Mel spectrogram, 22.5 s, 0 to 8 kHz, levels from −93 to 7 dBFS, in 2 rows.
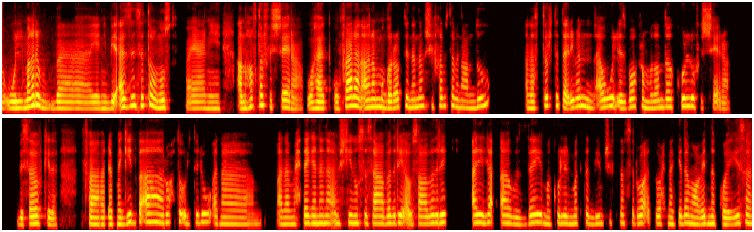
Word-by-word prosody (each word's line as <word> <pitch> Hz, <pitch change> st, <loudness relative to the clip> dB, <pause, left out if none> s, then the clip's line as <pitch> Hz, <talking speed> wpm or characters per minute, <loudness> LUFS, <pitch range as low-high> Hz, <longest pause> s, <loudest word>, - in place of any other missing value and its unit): والمغرب 180 Hz, +4 st, +4 dB, 0.5 s
يعني 165 Hz, 0 st, -1 dB
بيأذّن 205 Hz, +8 st, +4 dB
18:30، 225 Hz, -6 st, +1 dB
فيعني 170 Hz, -1 st, -3 dB, 0.3 s
أنا 170 Hz, +3 st, +2 dB
هافطر 245 Hz, +4 st, +3 dB
في 250 Hz, -, -11 dB
الشارع. 190 Hz, -3 st, 0 dB
وه 170 Hz, 0 st, +2 dB
وفعلاً 220 Hz, +9 st, +4 dB, 0.2 s
أنا 205 Hz, -, +3 dB
لمّا 210 Hz, -1 st, +2 dB
جرّبت 190 Hz, +4 st, +1 dB
إن 195 Hz, -3 st, +1 dB
أنا 210 Hz, +3 st, +1 dB
أمشي 230 Hz, -2 st, -6 dB
17:00 230 Hz, +3 st, -3 dB
من 195 Hz, -3 st, -3 dB
عندهم، 195 Hz, -, -1 dB, 0.6 s
أنا 175 Hz, 0 st, +1 dB
فطرت 225 Hz, +7 st, -2 dB
تقريبًا 200 Hz, 0 st, +1 dB
أوّل 210 Hz, +4 st, +2 dB
أسبوع 175 Hz, +5 st, +1 dB
في 215 Hz, 0 st, -6 dB
رمضان 180 Hz, +1 st, -1 dB
ده 205 Hz, 0 st, 0 dB
كُلّه 220 Hz, 0 st, +3 dB
في 195 Hz, -, -17 dB
الشارع 155 Hz, -2 st, -6 dB, 0.6 s
بسبب 190 Hz, +4 st, +2 dB
كده، 170 Hz, -4 st, -4 dB, 0.4 s
فلمّا 175 Hz, -1 st, +1 dB, 0.2 s
جيت 200 Hz, +5 st, +1 dB
بقى 230 Hz, -2 st, +3 dB
رُحت 220 Hz, +2 st, -3 dB
قُلت 200 Hz, +1 st, -4 dB
له 225 Hz, +1 st, 0 dB
أنا 180 Hz, 0 st, -4 dB, 0.3 s
أنا 180 Hz, 0 st, -2 dB
محتاجة 195 Hz, +2 st, 0 dB
إن 195 Hz, -, +2 dB
أنا 200 Hz, 0 st, 0 dB
أمشي 200 Hz, +1 st, -2 dB
نُصّ 200 Hz, 0 st, -1 dB
ساعة 195 Hz, 0 st, +1 dB
بدري 200 Hz, +1 st, +2 dB
أو -, -, 0 dB
ساعة 190 Hz, 0 st, -1 dB
بدري، 205 Hz, +2 st, +3 dB, 0.4 s
قال 205 Hz, -, +4 dB
لي 215 Hz, -, +5 dB
لأ، 205 Hz, -1 st, -1 dB
وإزاي 190 Hz, +4 st, 0 dB
ما 185 Hz, -2 st, -4 dB
كُلّ 195 Hz, -1 st, -1 dB
المكتب 195 Hz, 0 st, -3 dB
بيمشي 195 Hz, +3 st, -5 dB
في -, -, -32 dB
نفس 205 Hz, 0 st, -7 dB
الوقت، 200 Hz, 0 st, -1 dB
وإحنا 190 Hz, -1 st, -3 dB
كده 195 Hz, +3 st, -1 dB
مواعيدنا 190 Hz, +1 st, +1 dB
كويسة، 190 Hz, +4 st, -1 dB
195 Hz, 175 wpm, -24 LUFS, 180-210 Hz, 0.6 s, لي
